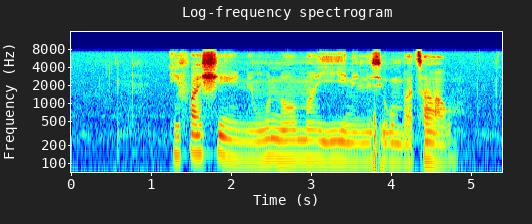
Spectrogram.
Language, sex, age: Swati, male, 24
